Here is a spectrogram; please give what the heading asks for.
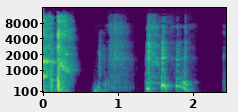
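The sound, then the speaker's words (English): Harsh, loud coughs come in a few separate bursts, the first a quick double cough, followed by a brief pause and several more hacking coughs, with no talking. “I think he just coughed.”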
